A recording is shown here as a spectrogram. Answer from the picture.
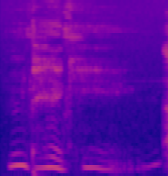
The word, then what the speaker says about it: Peking: Peking. – Oh, see, there we go. All right, so in Peking. He was in 1964. He was in Peking.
